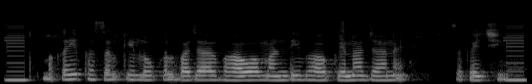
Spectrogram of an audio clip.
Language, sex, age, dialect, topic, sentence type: Maithili, female, 18-24, Bajjika, agriculture, question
